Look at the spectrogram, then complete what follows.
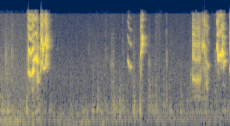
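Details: Rosy-faced lovebird chirping on a rainy day, harsh buzzy screeches in bursts: a doubled loud burst, short sharp chirps after a pause, then two more rasping bursts close together.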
